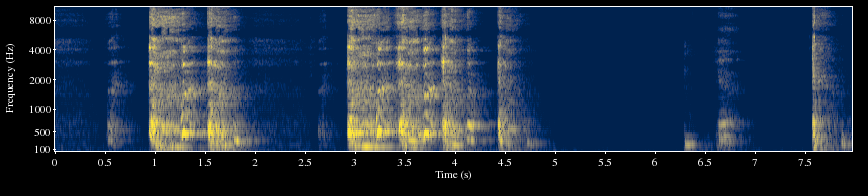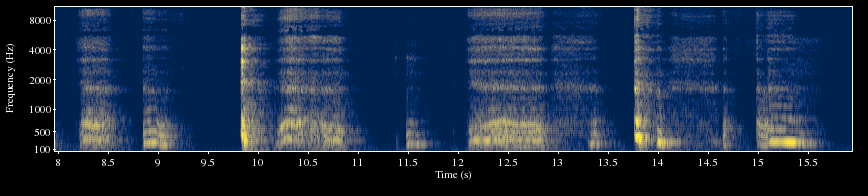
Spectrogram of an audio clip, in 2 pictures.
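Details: Repeated harsh cough bursts in clusters with pauses, some with throat clearing; morning coughing bout.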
